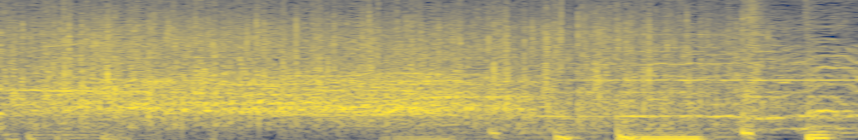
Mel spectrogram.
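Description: Studio audience applauding. The song's backing music comes up under it, with a low bass beat entering about three seconds in.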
